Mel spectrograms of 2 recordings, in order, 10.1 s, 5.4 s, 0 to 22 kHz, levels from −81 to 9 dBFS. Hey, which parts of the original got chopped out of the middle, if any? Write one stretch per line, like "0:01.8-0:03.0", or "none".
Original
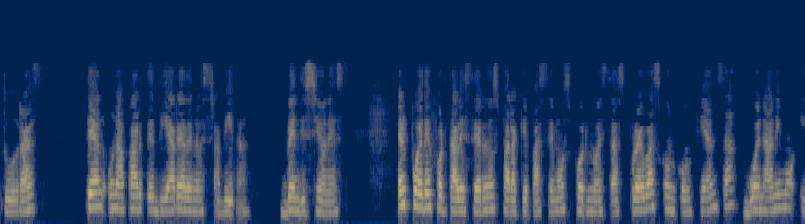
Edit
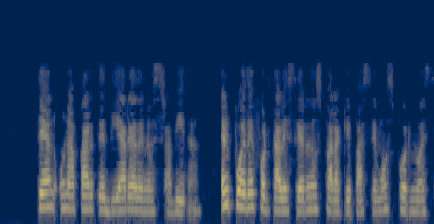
0:03.3-0:04.9

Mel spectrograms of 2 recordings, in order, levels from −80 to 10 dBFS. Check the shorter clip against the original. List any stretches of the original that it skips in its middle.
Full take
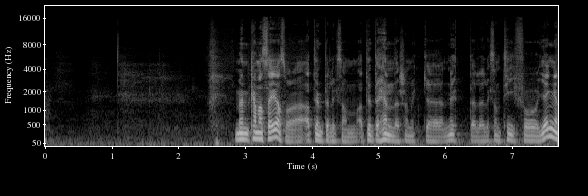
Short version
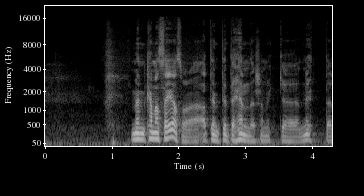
0:04.2-0:04.8

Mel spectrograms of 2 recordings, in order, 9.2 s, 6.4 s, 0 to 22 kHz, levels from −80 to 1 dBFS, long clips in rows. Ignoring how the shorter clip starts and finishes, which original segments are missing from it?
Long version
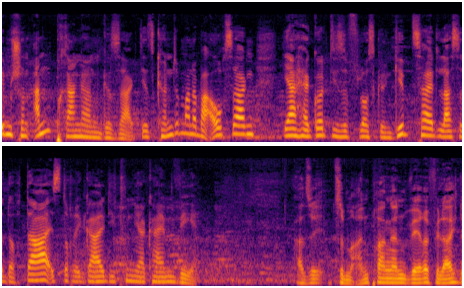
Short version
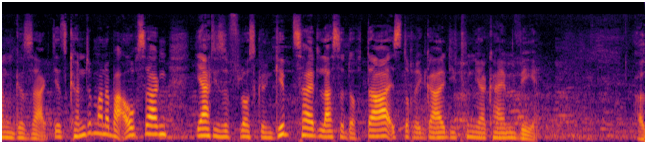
0:02.9-0:03.3

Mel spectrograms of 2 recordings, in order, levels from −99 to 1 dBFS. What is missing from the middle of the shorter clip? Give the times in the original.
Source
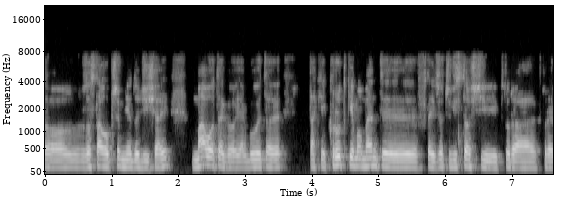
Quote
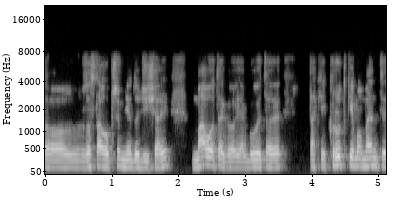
none

